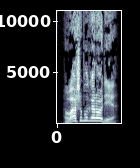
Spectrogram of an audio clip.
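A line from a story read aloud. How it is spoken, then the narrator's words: Shout. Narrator (Russian): Не спешиваясь, крикнул он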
